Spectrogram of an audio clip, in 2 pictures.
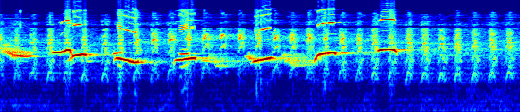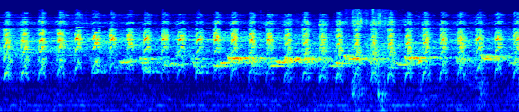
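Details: Greater green leafbird (cucak ijo) opens with a quick string of sharp rising whistles, then settles into a softer, even, fast-pulsed buzzing trill, the 'mesin jahit' sewing-machine style.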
